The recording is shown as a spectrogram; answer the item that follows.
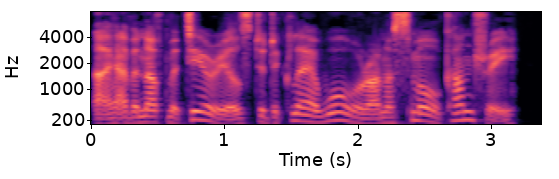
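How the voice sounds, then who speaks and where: A woman's voice: a bass voice, animated, normal speed, no echo, clean studio sound. A woman doing a hearty naval commander. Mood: wry, joking. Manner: loud, hearty and wry. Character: big, cheerful British naval commander, man.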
